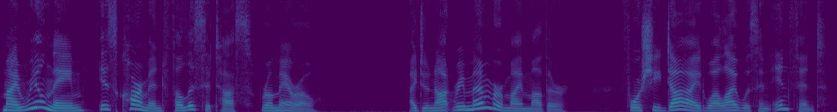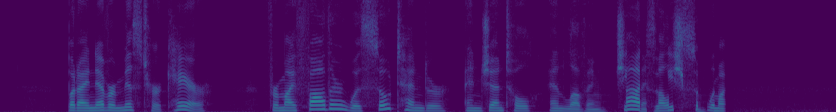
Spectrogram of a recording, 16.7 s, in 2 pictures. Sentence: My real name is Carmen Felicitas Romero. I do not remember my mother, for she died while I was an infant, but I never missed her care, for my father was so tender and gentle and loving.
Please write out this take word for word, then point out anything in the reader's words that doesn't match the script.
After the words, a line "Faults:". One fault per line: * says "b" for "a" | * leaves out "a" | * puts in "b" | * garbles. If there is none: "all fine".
My real name is Carmen Felicitas Romero. I do not remember my mother, for she died while I was an infant, but I never missed her care, for my father was so tender and gentle and loving. [garbled]
Faults:
* garbles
